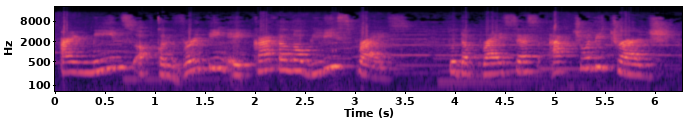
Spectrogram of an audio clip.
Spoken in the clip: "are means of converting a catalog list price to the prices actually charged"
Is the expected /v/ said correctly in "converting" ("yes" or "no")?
yes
